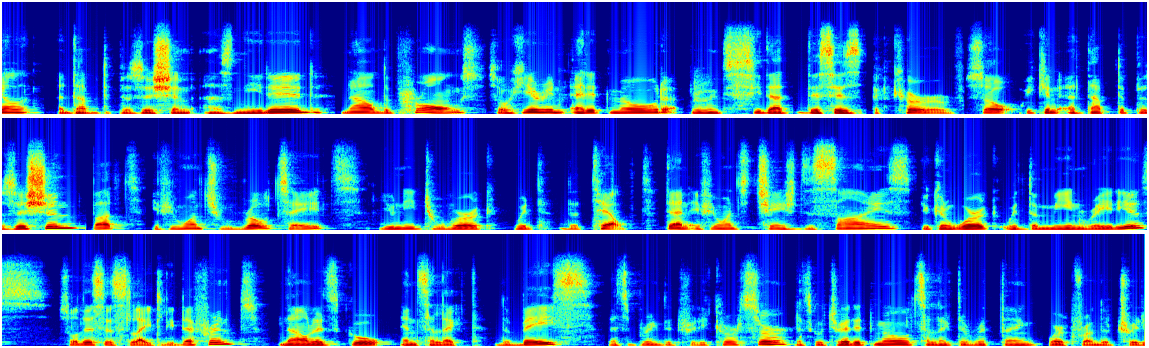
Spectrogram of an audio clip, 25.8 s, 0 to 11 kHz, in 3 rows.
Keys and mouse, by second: 0.1 g, 0.3 middle click, 1.4 click, 2.5 Tab, 3.3 right click, 3.6 KP_7, 4.1 Tab, 4.6 middle click, 5.1 a, 5.5 middle click, 6.5 KP_7, 7.6 g, 9.6 r, 10.6 Escape, 11.8-13.5 drag, 14.3-17.6 drag, 17.7 g, 18.4 click, 19.0 middle click, 19.2 shift+Tab, 19.5 right click, 21.7 Tab, 21.7 shift+s, 23.1 Tab, 23.9 a, 24.7 click.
